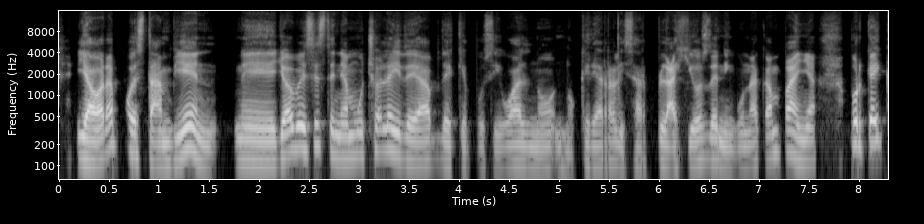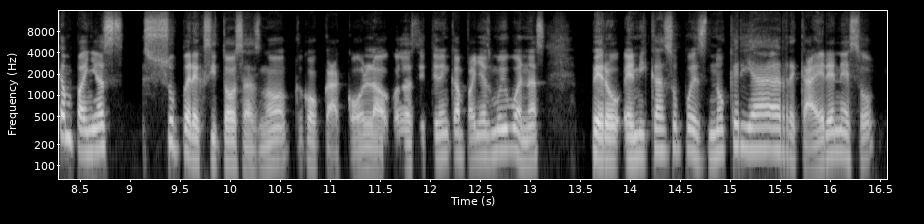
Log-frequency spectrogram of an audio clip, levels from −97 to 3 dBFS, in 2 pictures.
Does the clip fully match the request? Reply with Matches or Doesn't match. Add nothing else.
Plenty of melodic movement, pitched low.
Matches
